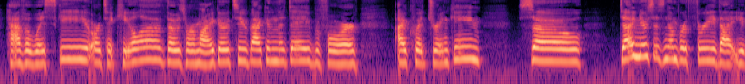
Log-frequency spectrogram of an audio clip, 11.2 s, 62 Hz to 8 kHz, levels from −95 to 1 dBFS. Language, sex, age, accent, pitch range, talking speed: English, female, 20-39, American, 215-255 Hz, 125 wpm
